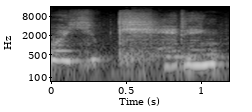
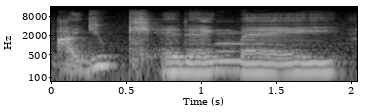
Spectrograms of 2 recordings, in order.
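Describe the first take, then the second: First: High, breathless whisper of amazement; whispered disbelief. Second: Low, slow incredulous drag; drawn-out disbelief. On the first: Vlogger stunned by her crayon art, high whispered disbelief. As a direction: barely breathe it out. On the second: Vlogger stunned by her crayon art, low slow disbelief. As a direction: let the disbelief sink in slowly. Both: Real, not acted.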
